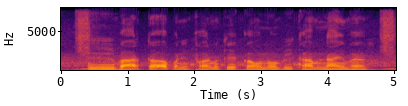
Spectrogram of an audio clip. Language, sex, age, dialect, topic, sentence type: Bhojpuri, male, 36-40, Western, agriculture, statement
